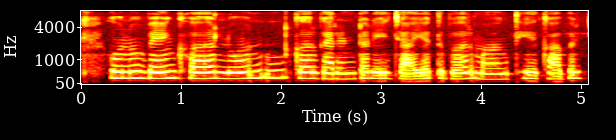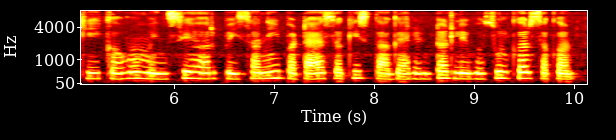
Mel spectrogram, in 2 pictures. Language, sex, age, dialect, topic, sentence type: Chhattisgarhi, female, 18-24, Northern/Bhandar, banking, statement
